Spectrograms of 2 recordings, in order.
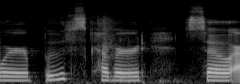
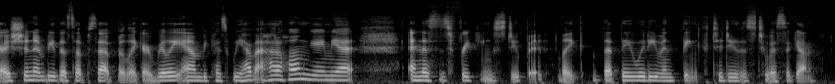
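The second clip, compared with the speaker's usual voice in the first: ordinary delivery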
